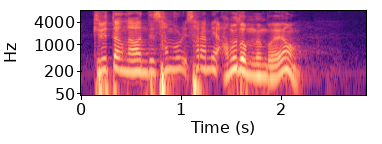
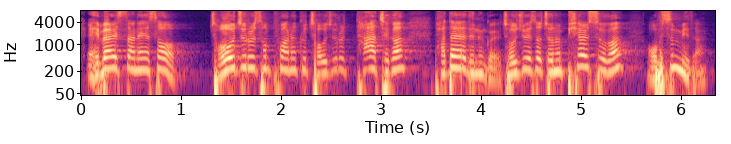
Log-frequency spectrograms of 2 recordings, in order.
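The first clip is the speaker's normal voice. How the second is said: higher, louder preaching; full-force preaching; 7 semitones higher, 5 dB louder than usual. Acted. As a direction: drive the point home from the pulpit.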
